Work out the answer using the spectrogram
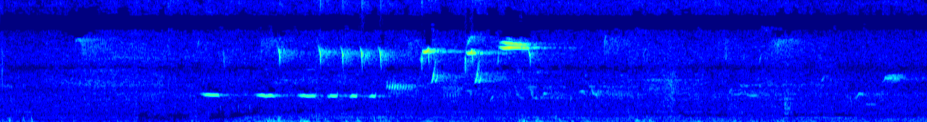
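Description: Songbirds calling: a quick run of short repeated notes about a second in, then a few higher chirps, over irregular low thuds of footsteps on a paved path.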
